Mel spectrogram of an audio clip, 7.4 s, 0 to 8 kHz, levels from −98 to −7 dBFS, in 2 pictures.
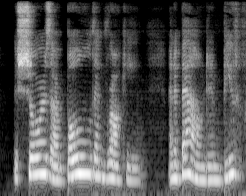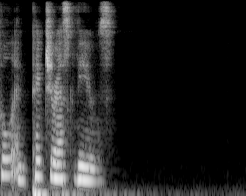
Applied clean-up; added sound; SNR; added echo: neural mask model DeepFilterNet 3.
